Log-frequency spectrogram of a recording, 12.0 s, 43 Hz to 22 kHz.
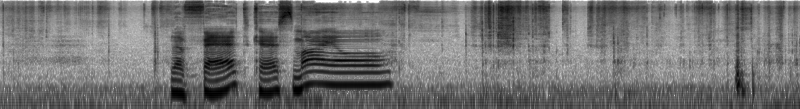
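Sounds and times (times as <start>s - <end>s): short voice sound: 2.6s - 6.0s
book page rustling and turning: 5.8s - 12.0s.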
